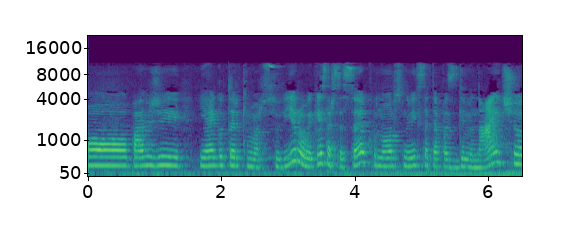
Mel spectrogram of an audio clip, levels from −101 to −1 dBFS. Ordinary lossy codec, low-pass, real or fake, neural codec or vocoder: AAC, 32 kbps; 10.8 kHz; real; none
